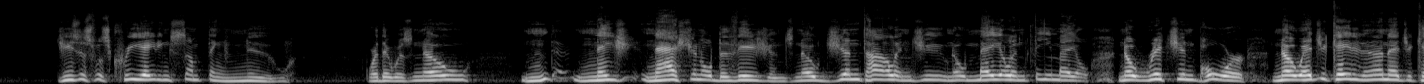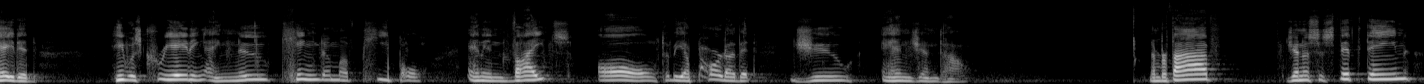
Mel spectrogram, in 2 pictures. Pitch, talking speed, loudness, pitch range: 190 Hz, 110 wpm, -20 LUFS, 170-215 Hz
